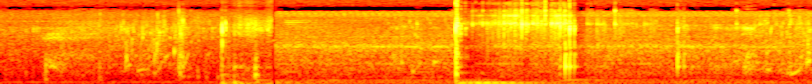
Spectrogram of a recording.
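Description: Handling noise on the camera's microphone: scattered knocks and rubbing, with a louder rumbling scrape for about half a second a little past halfway.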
